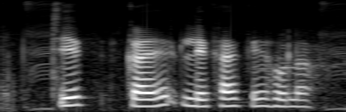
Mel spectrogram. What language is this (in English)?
Bhojpuri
